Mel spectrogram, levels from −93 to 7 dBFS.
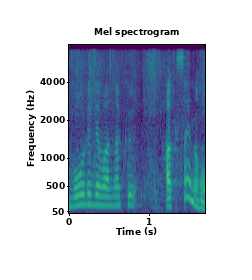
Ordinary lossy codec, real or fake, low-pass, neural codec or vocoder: none; real; 7.2 kHz; none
